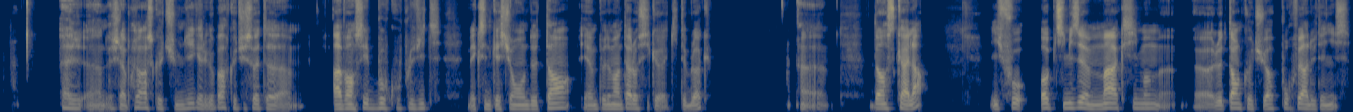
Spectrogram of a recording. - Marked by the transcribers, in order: "l'impression" said as "l'impréant"; stressed: "beaucoup"; stressed: "temps"; other noise; stressed: "maximum"
- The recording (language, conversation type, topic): French, advice, Comment puis-je retrouver la motivation pour reprendre mes habitudes après un coup de mou ?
